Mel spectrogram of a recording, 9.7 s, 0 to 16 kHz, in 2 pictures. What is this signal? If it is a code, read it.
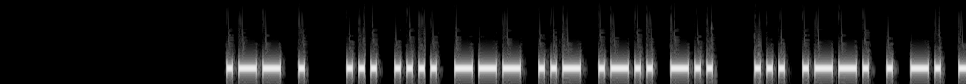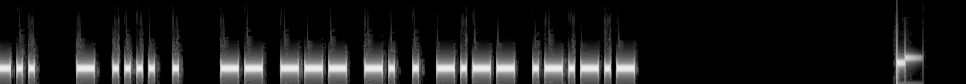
Morse code, heard as a keyed tone, about 40 wpm, 700 Hz. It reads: WE SHOULD SPEND THE MONEY.
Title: Sentences from Top 1000 Words - Review Part 5 - 40wpm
